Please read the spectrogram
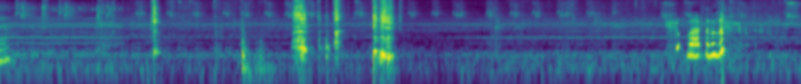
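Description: Metal serving spoon scraping and knocking against a steel pot while a thick dessert is scooped out, with a click about two seconds in and two short scrapes around four to five seconds in. A brief voice comes near the end.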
